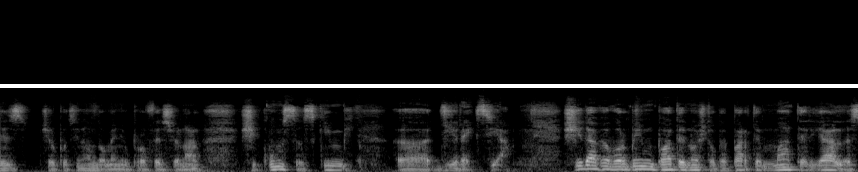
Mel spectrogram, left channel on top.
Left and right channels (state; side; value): silent; left; 55 dB below the other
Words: cel puțin în domeniul profesional, și cum să schimbi direcția. Și dacă vorbim, poate, nu știu, pe parte materială,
